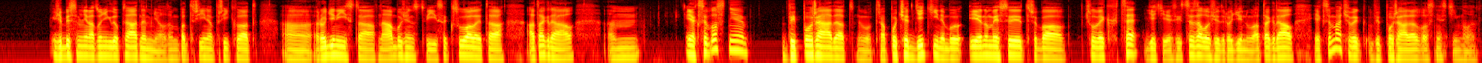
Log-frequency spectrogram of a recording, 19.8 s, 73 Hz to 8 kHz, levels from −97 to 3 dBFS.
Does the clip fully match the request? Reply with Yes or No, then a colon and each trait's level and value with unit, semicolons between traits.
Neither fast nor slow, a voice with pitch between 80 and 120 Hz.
Yes: average, 150 wpm; low, 115 Hz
